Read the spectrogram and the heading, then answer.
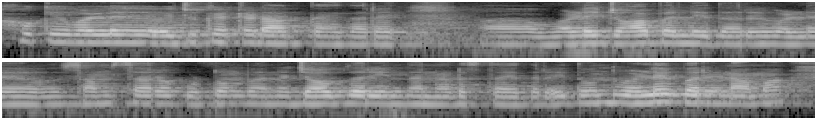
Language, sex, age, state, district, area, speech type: Kannada, female, 18-30, Karnataka, Gulbarga, urban, spontaneous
